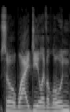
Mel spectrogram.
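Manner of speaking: plain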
